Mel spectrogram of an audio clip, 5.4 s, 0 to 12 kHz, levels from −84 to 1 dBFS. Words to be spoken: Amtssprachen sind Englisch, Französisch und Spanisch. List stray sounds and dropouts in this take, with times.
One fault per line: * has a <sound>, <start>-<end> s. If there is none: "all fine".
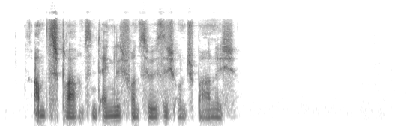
all fine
